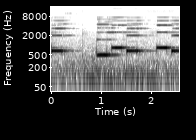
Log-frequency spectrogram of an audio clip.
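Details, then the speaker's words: Loud, repeating, melodic electronic alarm tones at changing pitches from a HAMILTON-C3 ventilator during a hospital staff training session, with alarm messages shown on the screen. "Oke, nah terus kemudian kalau mau kita lihat tadi yang ada alarm-alarmnya, nah di sini sudah ada tulisannya."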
